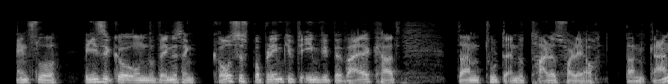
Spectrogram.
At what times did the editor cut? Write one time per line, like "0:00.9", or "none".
none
